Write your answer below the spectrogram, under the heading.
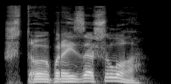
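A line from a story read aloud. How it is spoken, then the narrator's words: Frightened shout. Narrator (Russian): испуганно выкрикнул Арманов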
